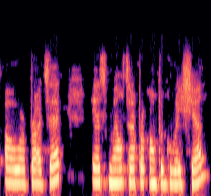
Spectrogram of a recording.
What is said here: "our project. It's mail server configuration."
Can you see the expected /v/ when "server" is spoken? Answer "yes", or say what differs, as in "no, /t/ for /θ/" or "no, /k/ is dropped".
no, /f/ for /v/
